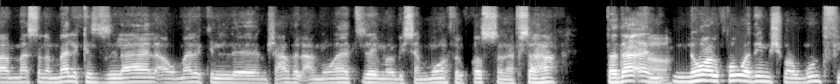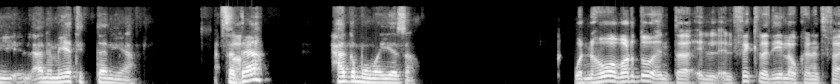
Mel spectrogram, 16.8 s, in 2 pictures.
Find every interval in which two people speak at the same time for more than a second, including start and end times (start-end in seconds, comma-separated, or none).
none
